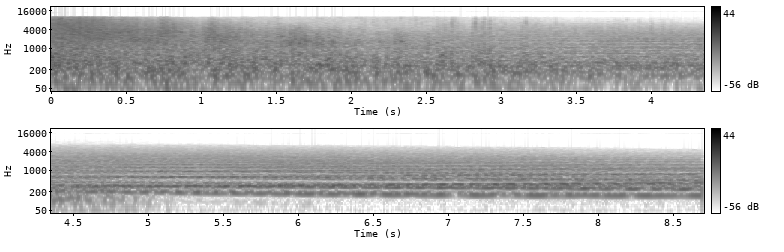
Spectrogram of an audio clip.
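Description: A deep, rolling rumble of thunder from an approaching storm, heard from outdoors, that starts loud and broad, then slowly fades into a lingering low roar over several seconds, with no voices present.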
